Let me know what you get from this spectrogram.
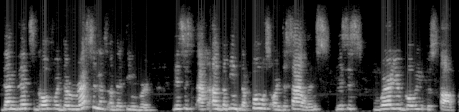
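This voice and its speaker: A woman with a Filipino accent giving a club talk on speaking, halting and restarting often. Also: sits high, fairly bright tone, recorded from a distance, highs cut off. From Philippines. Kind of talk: educational talk.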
